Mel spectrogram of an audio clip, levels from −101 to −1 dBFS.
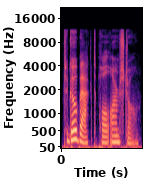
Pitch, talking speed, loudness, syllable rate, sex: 180 Hz, 220 wpm, -19 LUFS, 4.5 syllables/s, female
